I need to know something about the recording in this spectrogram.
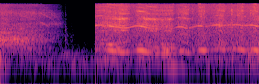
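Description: An angle grinder whirs loudly against wood.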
